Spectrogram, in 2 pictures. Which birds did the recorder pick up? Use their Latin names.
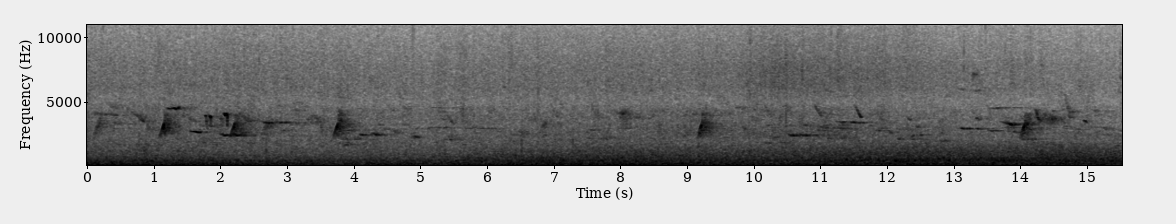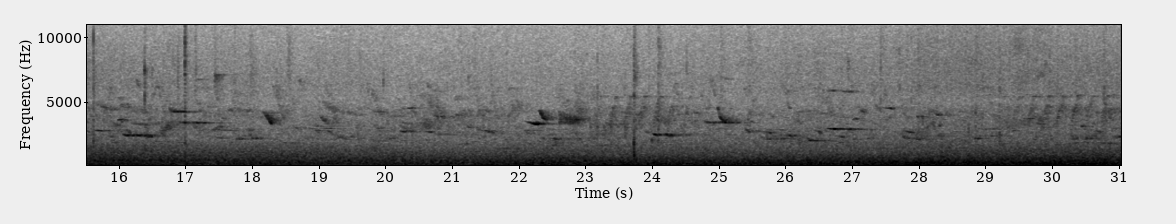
Drepanis coccinea, Chlorodrepanis virens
